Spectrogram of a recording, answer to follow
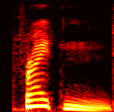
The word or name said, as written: frightened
